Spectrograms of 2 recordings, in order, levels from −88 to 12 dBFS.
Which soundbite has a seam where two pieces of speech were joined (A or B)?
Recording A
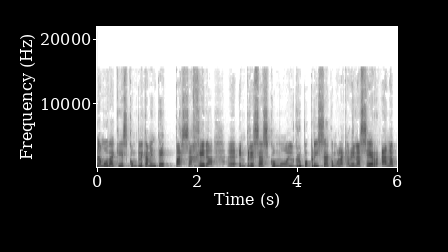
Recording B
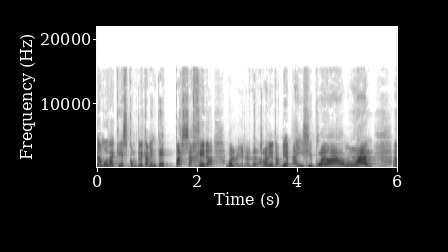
B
